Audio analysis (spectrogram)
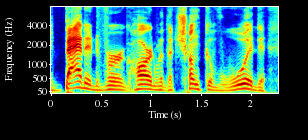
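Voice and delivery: ordinary delivery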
